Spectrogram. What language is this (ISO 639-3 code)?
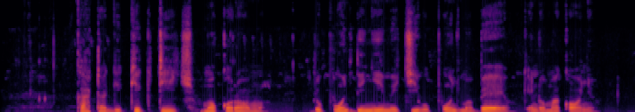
luo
